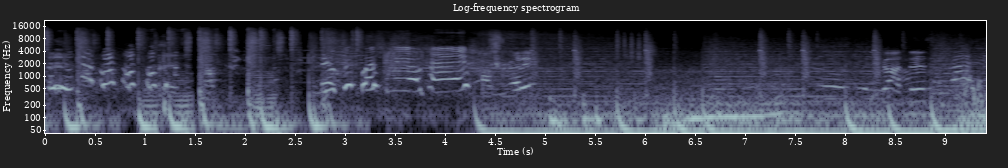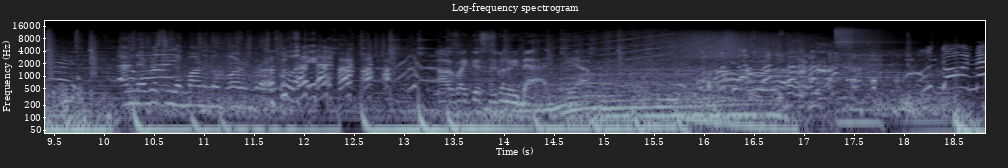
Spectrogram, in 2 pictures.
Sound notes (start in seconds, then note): 0.0 woman laughing; 0.2 upbeat funky music; 11.6 woman laughing; 16.7 group laughing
